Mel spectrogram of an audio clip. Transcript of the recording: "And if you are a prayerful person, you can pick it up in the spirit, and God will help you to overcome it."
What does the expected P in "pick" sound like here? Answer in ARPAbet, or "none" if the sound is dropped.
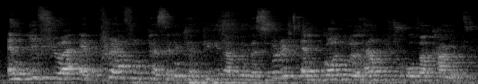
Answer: P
